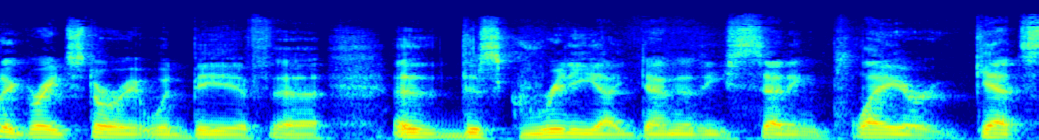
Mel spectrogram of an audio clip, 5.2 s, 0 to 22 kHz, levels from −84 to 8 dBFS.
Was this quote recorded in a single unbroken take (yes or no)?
yes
